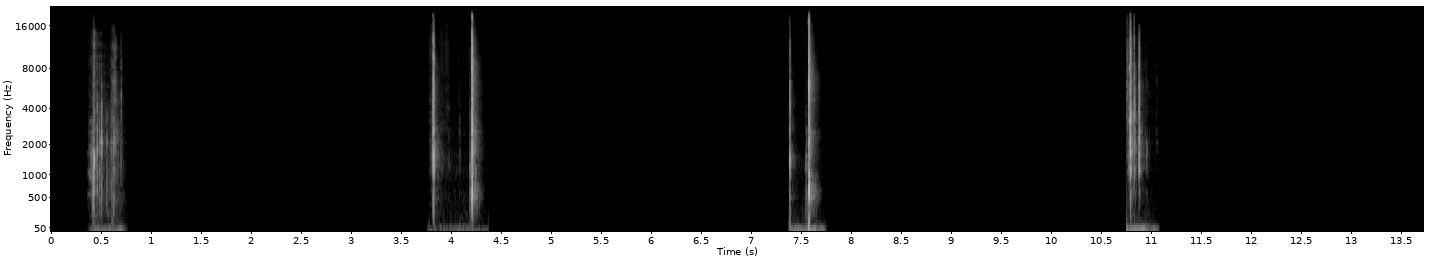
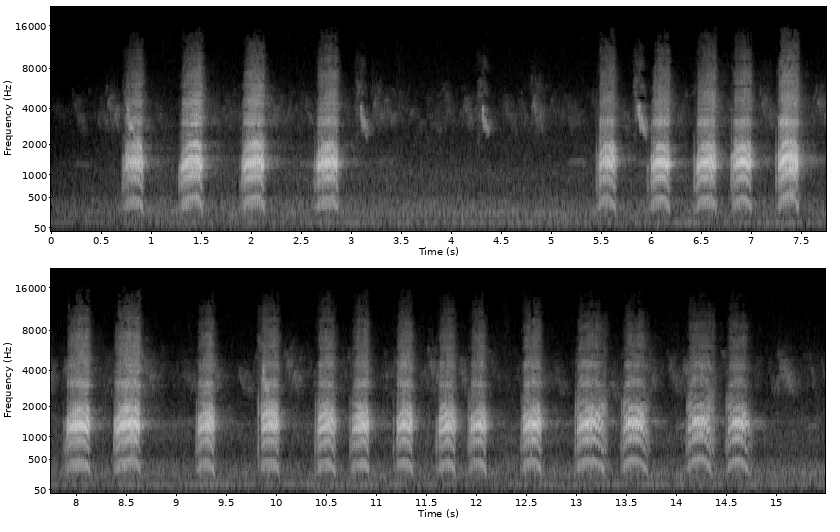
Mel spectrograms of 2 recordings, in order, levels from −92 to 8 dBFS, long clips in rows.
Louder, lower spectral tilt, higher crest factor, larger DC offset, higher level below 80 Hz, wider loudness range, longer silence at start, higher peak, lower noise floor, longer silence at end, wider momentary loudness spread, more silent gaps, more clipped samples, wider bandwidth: second, -26 LUFS vs -21 LUFS; second, 1 dB/octave vs -0.5 dB/octave; first, 36 dB vs 20 dB; neither; first, -62 dBFS vs -70 dBFS; about the same, 8 LU vs 7 LU; second, 0.4 s vs 0.7 s; about the same, 0 dBFS vs -2 dBFS; first, under -90 dBFS vs -58 dBFS; first, 2.85 s vs 0.75 s; first, 16 LU vs 12 LU; first, 0.76-3.76 s, 4.37-7.38 s, 7.75-10.75 s vs none; neither; first, 16.5 kHz vs 12.5 kHz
